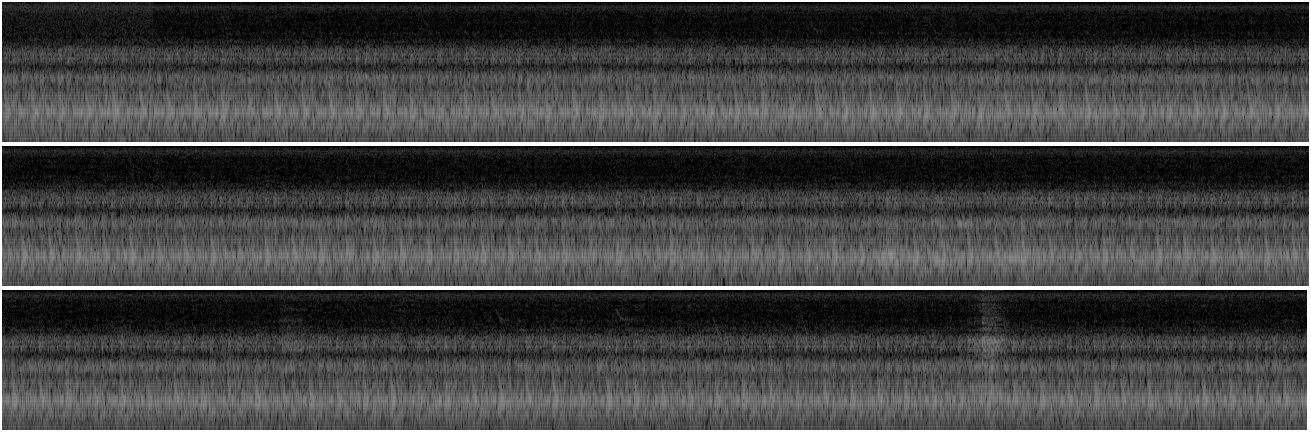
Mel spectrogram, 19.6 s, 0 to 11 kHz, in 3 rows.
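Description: John Deere 5065E tractor's diesel engine idling steadily.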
